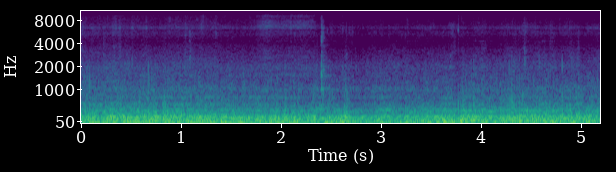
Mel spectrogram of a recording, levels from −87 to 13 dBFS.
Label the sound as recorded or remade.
remade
